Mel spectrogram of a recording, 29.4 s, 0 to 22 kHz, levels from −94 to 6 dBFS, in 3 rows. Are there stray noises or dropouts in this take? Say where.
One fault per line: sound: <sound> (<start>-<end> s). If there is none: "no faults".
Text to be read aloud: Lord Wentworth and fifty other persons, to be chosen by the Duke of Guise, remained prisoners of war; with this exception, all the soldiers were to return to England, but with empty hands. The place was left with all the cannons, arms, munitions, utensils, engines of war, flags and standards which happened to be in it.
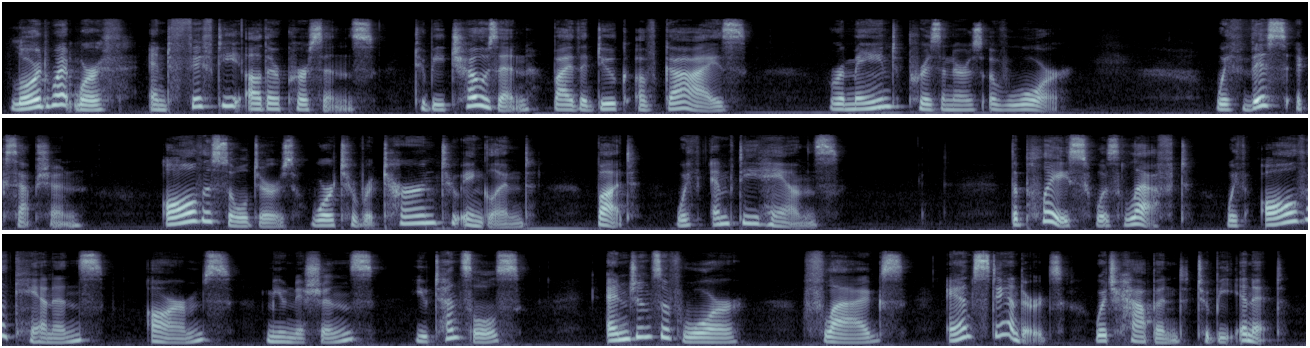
no faults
